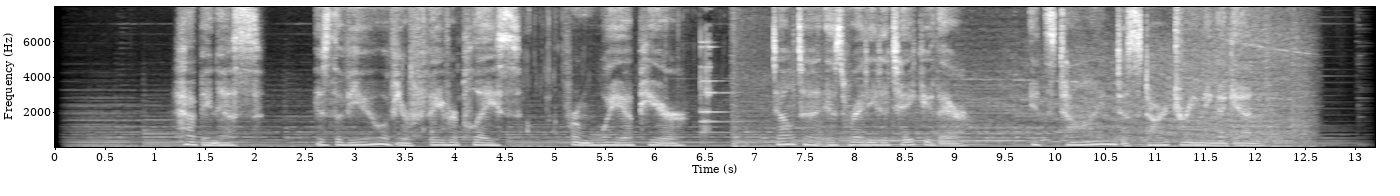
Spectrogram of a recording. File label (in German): us, warme frauenstimme sprecherin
